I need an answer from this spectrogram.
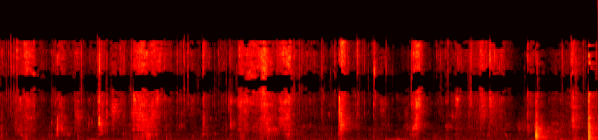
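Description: Close-up eating sounds: chewing and lip-smacking on soft, falling-apart braised lamb pulled off the bone, with faint wet clicks throughout. Two loud sharp knocks come near the end.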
